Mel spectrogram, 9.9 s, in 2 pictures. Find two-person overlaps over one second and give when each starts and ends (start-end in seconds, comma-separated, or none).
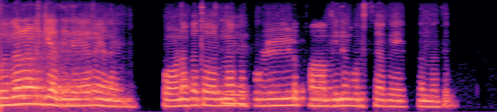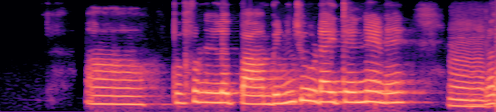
none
